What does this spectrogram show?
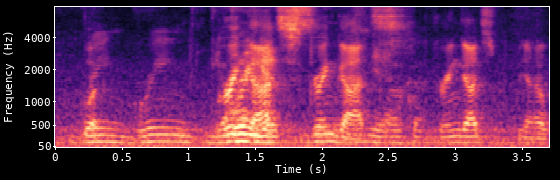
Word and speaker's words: Gringotts: Did I pronounce that right? Green. Gringotts.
